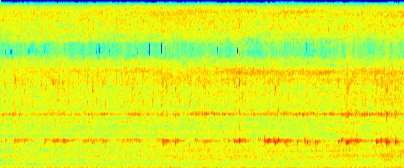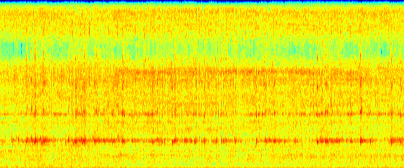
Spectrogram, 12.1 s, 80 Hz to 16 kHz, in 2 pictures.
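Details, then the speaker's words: 1964 Ford Galaxie V8 running on an engine run stand for the first time, being checked for leaks: a high, chirping squeak comes and goes over the steady engine, source not pinned down. "I do know it ran. So right now I'm just checking for leaks. Hear that squeaking?"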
